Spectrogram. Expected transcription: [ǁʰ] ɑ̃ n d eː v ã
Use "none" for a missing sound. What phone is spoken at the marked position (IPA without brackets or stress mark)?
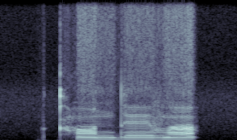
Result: kʰ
